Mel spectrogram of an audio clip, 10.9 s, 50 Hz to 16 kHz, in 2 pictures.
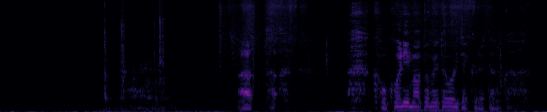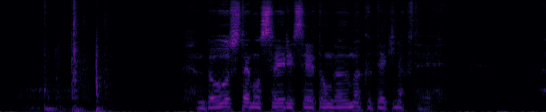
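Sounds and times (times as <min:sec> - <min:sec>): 
low hum: 0:00.0 - 0:10.9
shelf drawer sliding open: 0:01.0 - 0:01.8, 0:05.6 - 0:06.7
speech: 0:02.4 - 0:02.9, 0:03.8 - 0:05.3, 0:07.4 - 0:10.0.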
